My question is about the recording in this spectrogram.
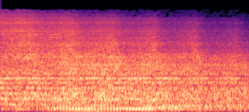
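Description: Psychedelic trance track in a break with no kick drum: a dense, gritty synth noise wash, with a buzzing low synth tone in the middle.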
